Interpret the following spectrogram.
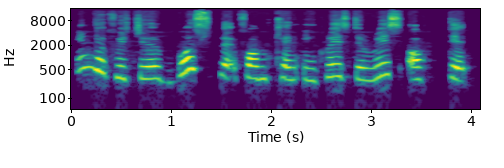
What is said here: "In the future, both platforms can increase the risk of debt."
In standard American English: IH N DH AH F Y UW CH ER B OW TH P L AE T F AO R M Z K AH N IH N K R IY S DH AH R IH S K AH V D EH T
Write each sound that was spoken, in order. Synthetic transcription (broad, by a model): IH N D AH F Y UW CH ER B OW S P L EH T F AO M K AH N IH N K R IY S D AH R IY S AH F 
